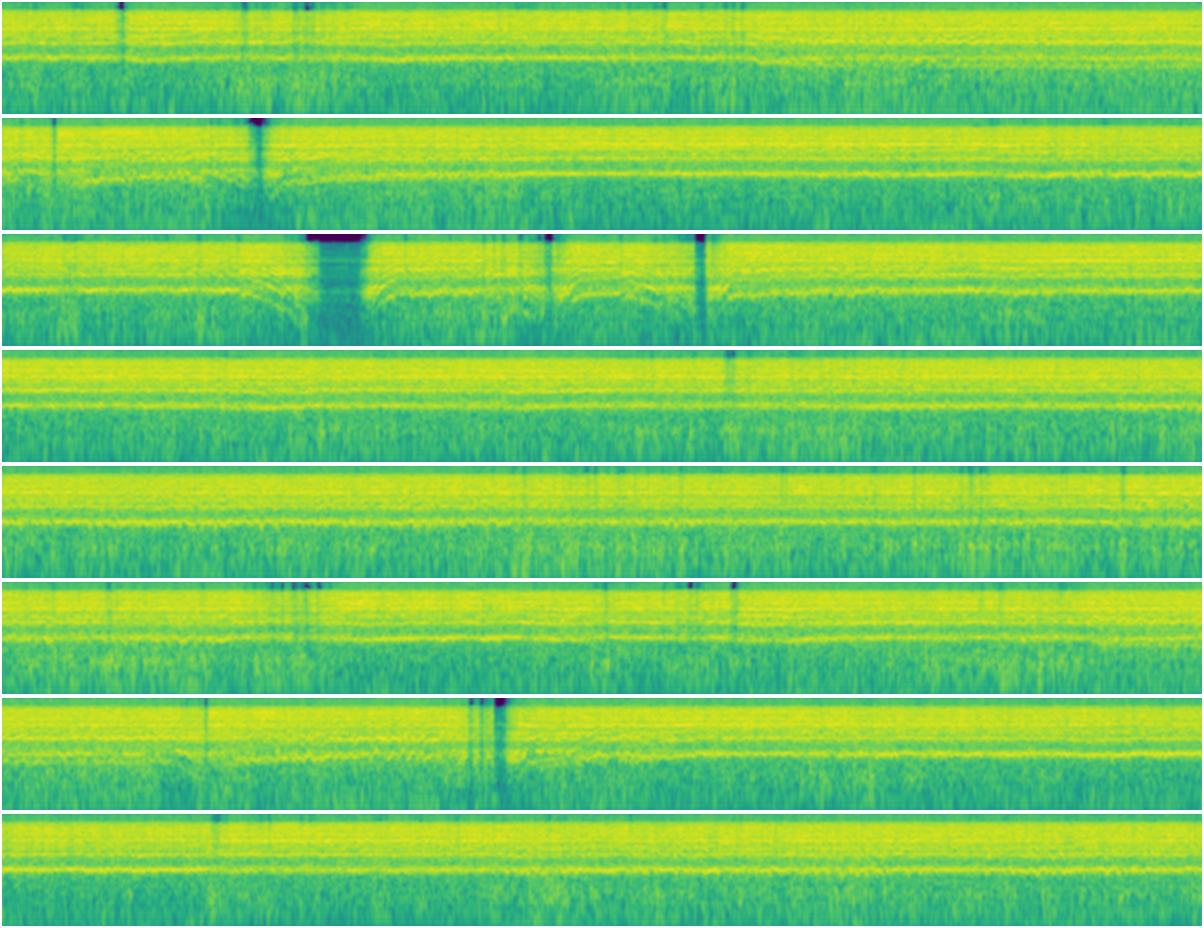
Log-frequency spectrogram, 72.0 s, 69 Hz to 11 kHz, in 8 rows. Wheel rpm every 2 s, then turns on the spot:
230, 230, 230, 190, 150, 140, 220, 230, 220, 210, 90, 90, 210, 220, 230, 230, 230, 230, 230, 230, 240, 240, 220, 230, 230, 220, 220, 150, 130, 200, 230, 230, 230, 230, 230, 230.
none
